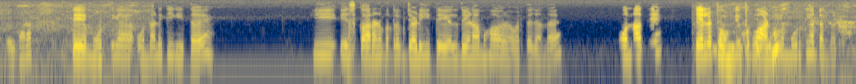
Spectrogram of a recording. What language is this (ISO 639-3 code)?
pan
